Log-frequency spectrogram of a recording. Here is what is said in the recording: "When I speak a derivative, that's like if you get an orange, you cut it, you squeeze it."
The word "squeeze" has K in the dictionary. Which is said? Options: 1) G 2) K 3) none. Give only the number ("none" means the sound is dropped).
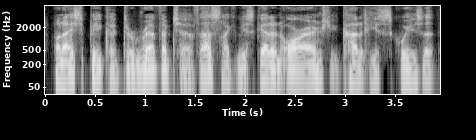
2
